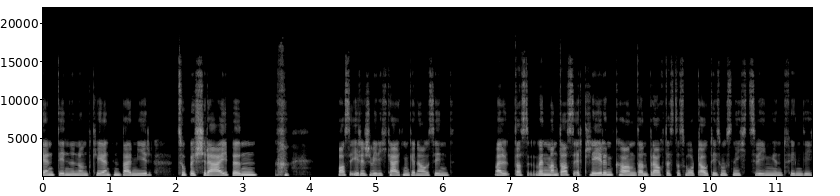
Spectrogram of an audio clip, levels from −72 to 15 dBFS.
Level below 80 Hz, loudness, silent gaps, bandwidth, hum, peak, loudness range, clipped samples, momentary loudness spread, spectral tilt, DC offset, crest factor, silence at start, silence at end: -66 dBFS; -17 LUFS; 3.38-3.47 s, 4.07-4.33 s, 6.18-6.41 s, 6.51-6.70 s; 16 kHz; none; -2 dBFS; 3 LU; under 0.1%; 8 LU; -5 dB/octave; under 0.1%; 16 dB; 0 s; 0 s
